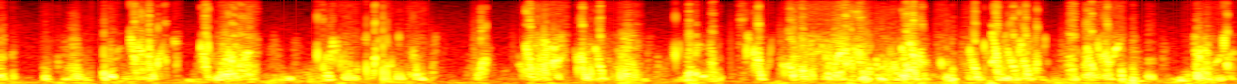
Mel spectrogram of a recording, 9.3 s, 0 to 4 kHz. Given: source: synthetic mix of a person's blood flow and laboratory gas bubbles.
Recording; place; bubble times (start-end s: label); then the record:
Doppler ultrasound of blood flow; subclavian vein
0.00-0.14 s: bubbles
0.31-0.69 s: bubbles
0.74-1.36 s: bubbles
1.48-1.96 s: bubbles
2.35-3.21 s: bubbles
3.55-3.69 s: bubbles
3.88-4.27 s: bubbles
4.30-4.84 s: bubbles
5.04-5.43 s: bubbles
5.53-5.81 s: bubbles
5.86-6.98 s: bubbles
7.02-7.15 s: bubbles
7.21-7.87 s: bubbles
7.98-8.47 s: bubbles
8.58-8.69 s: bubbles
8.88-9.29 s: bubbles
From the record:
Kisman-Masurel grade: 343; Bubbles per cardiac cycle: rolling drumbeat, 9 or more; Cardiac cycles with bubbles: 100%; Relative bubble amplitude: loud (0.450 to 0.775); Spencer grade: 3 (all of the cardiac periods contain showers or single bubble signals, but not dominating or overriding the cardiac motion signals); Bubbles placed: anywhere in the cardiac cycle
